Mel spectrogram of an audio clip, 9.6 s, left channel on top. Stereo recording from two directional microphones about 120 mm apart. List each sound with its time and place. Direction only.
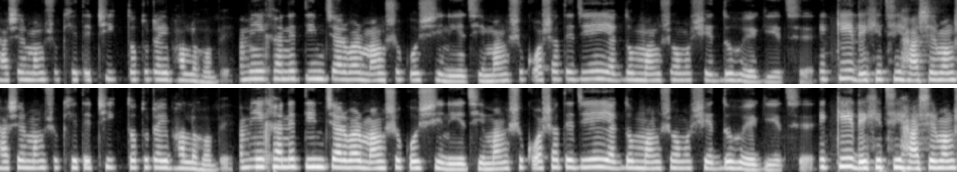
0.0 s speech: 35° right (ahead or behind)
2.5 s speech: 50° right (ahead or behind)
6.3 s speech: 15° right (ahead or behind)
6.6 s speech: 25° right (ahead or behind)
